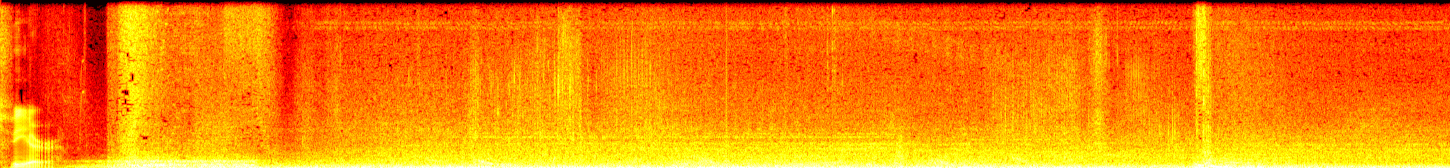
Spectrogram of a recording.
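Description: A deep, rushing roar swells and surges, then fades away.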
